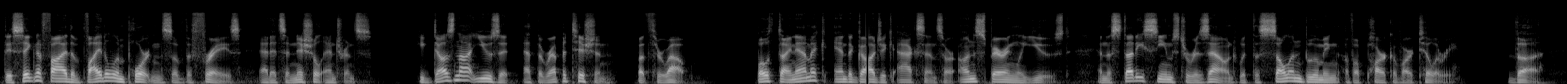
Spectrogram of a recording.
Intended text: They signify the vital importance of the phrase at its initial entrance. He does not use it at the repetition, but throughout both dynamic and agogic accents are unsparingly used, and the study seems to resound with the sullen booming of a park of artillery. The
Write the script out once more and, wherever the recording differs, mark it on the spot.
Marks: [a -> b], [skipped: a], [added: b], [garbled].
They signify the vital importance of the phrase at its initial entrance. He does not use it at the repetition, but throughout both dynamic and agogic accents are unsparingly used, and the study seems to resound with the sullen booming of a park of artillery. The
